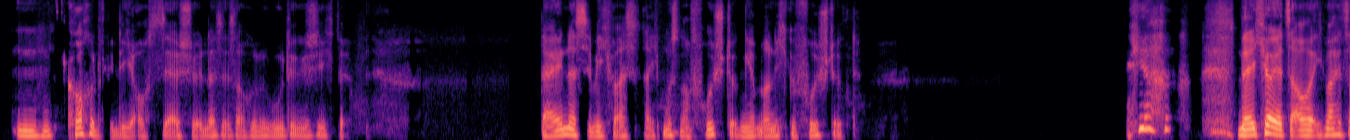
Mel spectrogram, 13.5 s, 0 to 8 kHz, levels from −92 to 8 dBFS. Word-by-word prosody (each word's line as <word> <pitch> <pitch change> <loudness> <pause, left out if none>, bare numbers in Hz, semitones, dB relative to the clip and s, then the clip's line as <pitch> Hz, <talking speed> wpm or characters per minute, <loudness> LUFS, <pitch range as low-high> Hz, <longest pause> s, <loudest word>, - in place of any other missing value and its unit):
Mhm. 110 -1 0
Kochen 140 0 +1
finde - - -11
ich - - -7
auch - - -10
sehr - - -7
schön. - - -9
Das 105 +2 -6
ist 110 - -10
auch 100 - -9
'ne 100 0 -6
gute - - -6
Geschichte. 105 +3 -10 1.9
Da 100 - 0
erinnerst 120 +2 +3
du 95 - -6
mich 100 -1 -5
was, 100 +2 -7
ich 100 - -13
muss 115 +2 -4
noch 100 -2 -8
frühstücken. 120 -4 -4
Ich 95 - -2
habe - - -5
noch - - -3
nicht 105 0 -7
gefrühstückt. 115 0 -8 2.8
Ja, 250 -1 +4 0.7
na, 120 -1 +9
ich 125 0 +5
höre 160 -3 +12
jetzt 125 -2 +5
au 115 0 +5
ich 115 +2 -3
mache 125 0 +2
jetzt 125 - -3
115 Hz, 160 wpm, -20 LUFS, 105-125 Hz, 2.8 s, höre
